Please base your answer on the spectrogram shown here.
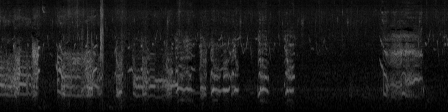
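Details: Bee, a new Blackcreek gyp running a trail on her first morning out, gives uneven, nasal bawls and chops, several clustered together, then a quiet gap before one last longer bark.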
